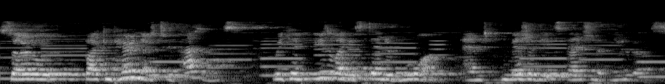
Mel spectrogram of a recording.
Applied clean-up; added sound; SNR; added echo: classical method WPE with log-MMSE.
